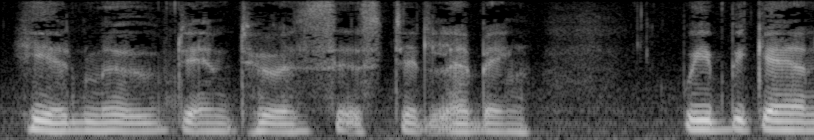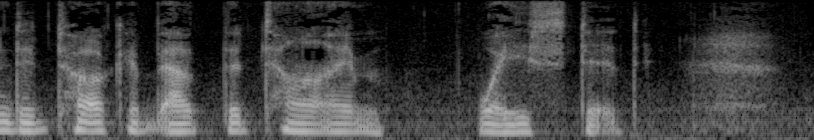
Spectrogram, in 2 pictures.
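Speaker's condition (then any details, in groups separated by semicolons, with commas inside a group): Spasmodic dysphonia; dismissed as psychological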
